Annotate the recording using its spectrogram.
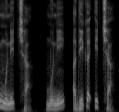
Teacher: या सर्व शब्दांमध्ये दुसरी वेलांटी कशी आली याचं हे उत्तम उदाहरण आहे. 2 ऱ्हस्व ई मिळून त्यांनी एका दीर्घ ईला जन्म दिला आहे.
